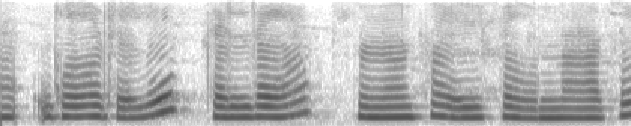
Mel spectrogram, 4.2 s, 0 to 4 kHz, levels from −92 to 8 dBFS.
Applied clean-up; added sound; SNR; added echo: none; none; none; none.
